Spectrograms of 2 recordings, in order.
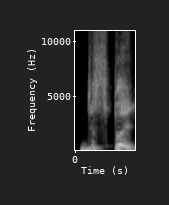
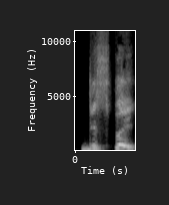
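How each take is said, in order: Both takes have the same delivery.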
